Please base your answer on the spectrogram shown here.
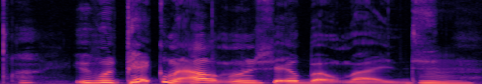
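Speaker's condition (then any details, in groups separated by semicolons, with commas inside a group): Cerebral palsy; affects speech, wheelchair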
